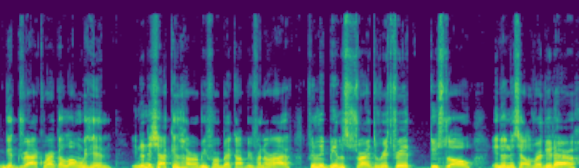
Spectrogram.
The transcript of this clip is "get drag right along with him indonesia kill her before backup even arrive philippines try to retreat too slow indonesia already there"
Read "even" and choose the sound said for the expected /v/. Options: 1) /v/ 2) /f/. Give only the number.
2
